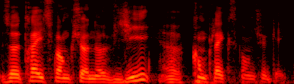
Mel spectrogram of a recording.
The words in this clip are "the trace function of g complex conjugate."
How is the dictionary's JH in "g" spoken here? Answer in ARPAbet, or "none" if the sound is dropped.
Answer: ZH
